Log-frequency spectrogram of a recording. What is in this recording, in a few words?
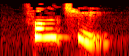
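"风趣", Mandarin Chinese; chinese-flashcards; hsk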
